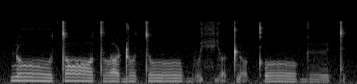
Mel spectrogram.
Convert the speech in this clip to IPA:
ɳoː tɔːtlɔɖo toːbo̰ fʲɔ̰tɳɔ̰ kʼoːɡʏːt

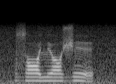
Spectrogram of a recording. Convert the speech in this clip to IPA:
zɔlʲɔʒɪ

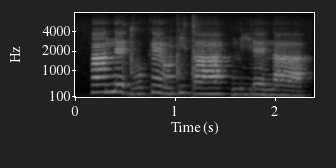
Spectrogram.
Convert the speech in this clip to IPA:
ã˦nɛ˦˨do˨˦ kɛ̃˦˨ɾɔ̃˨˦ti˦˨da˧ | ni˨ɾɛ˨na˨

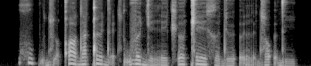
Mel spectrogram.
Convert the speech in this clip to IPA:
xu˥˨pṵ˩d͡zṵ˨˩˦qʼɔ˥˨ da˦ǃø˥˨ dɛ̰˩t͡sʼṵ˦vœ˥˨ɟe˩ re˩t͡ʃʼəː˥˨ ǁeː˥˨ xəː˩døː˩ʔə̰˥˨ rə̰˩d͡zɔ˦ʔə̰˥˨ d̪i˩

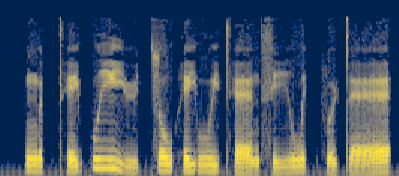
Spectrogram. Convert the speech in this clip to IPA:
ŋɵ˧t̚ t̪ʰe˨˧jkʷiː˥ jyː˨t̚t͡so˥whe˥j uː˧jt̪ʰɛː˨˩nsiː˨˧w ɪ˥k̚fɵ˨ɥ t̪ɛː˨˥

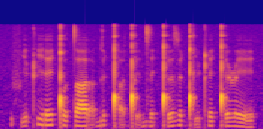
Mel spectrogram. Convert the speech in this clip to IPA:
fḭʈʰi ɾeǃʊ taɾa̰ ɡʏǃʰa̰ǃʼḛd͡ze ǃʼɘzʏ ǃʼḭʈʰeǃʼe ɭe

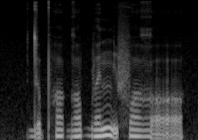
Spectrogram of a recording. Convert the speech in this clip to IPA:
do̰pʰɔɡɔ bə nḭfɔɣɔ̰

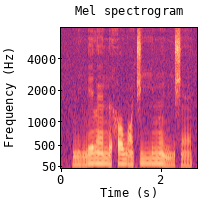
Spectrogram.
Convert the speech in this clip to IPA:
ni˨ŋe˦ lɛ̃˦ nə˨hɔ˧ wɔ̃˨ t͡ʃiː˦nũ˦˨ ɲi˨ʃɛ̃˨

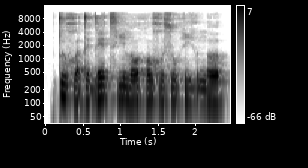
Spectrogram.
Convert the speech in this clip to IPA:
t̪ɯxʷat̪e d̪e t͡sʰi lo hoxʷɯsu hiɦɯ ŋɤ

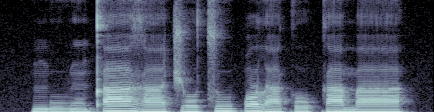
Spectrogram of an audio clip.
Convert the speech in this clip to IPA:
ŋuː˨βũ˨kʼaː˦ɣaː˨ t͡ʃoː˨t͡suː˦ ɓɔ˦la˨koː˨ ka˦maː˦

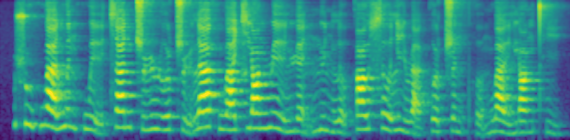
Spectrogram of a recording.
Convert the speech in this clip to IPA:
ʂu˥˧fwä˥˧lwə˥˩nkwḛ˨˩ɪ̯ t͡sa˥nʈ͡ʂɻ̩˧˥ɻɤ˧˥ʈ͡ʂɻ̩˨˩ lä˥xwä˧˥ t͡ɕjɑ˥ŋɻe˥˩ɪ̯ lɥɛ̰˨˩n n̪y˥˩n lɤ̰˨˩kɑ˥ʊ̯ sɤ˥˧ li˥˩ɻä̰˨˩ kɤ˥˧ʈ͡ʂə˥˩npʰɤ̰˨˩ n̪wa˥˩ɪ̯ljɑ˥ŋt̪ʰi˥˩

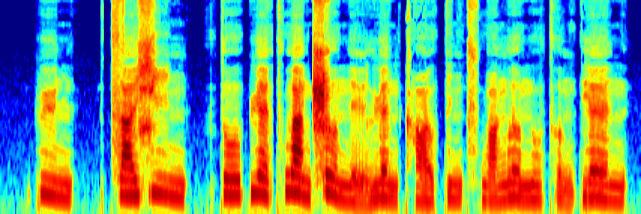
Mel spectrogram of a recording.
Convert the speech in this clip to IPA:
py˥˨n | t͡sa˦ɪ̯ɕi˥˨ŋ | t̪o˦ʊ̯pɥɛ˥˨ t̪ʰwa˥˨nʂɤ˥˨ n̪ḛ˨˩ɪ̯lɥɛ˥˨nkʰɑ˨˦ʊ̯ t̪i˨˦ŋt͡sʰwɑ˨˦ŋ lɤ˥˨n̪u˨˦t̪ʰɤ̰˨˩ŋ t̪jɛ˥˨n

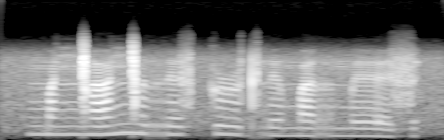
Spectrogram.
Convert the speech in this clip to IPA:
ŋ͡maŋ͡ǀaŋ͡ǀər ɛzkə˞drɛ mar mɛz

